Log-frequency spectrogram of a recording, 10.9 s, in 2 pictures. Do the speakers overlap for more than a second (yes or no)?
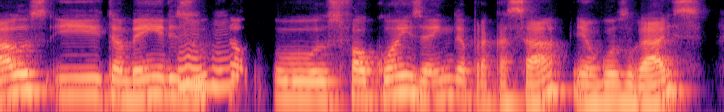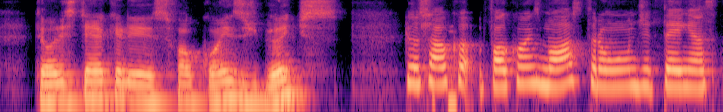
no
